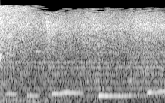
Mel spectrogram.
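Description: Eerie trailer score: a slow, low melody of single held notes that step up and down, over a dark rumbling bed.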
